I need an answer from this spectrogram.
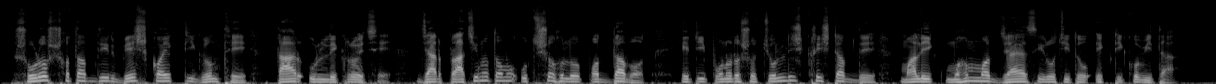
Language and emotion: Bengali, neutral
